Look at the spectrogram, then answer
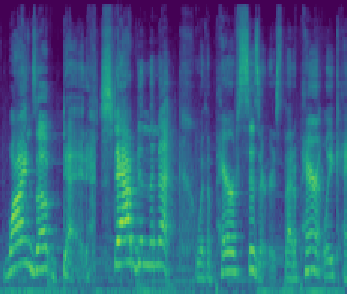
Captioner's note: none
